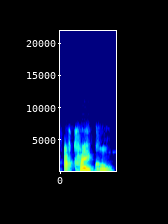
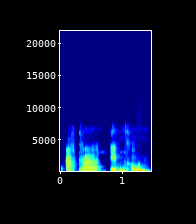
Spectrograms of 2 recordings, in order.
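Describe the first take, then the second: First: Akaiko with AI as one syllable; read straight through. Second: Akaiko slowly split as aka, i, ko; separated syllables. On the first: Teacher showing the word without diaeresis, read straight. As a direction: run the vowels of akaiko together as a diphthong. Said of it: "read it straightly without the, the diaeresis". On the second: Teacher showing the word with diaeresis, syllables apart. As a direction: break Akaiko up, second vowel its own syllable. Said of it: "if you have seen the diaeresis". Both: Shown as a demonstration.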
